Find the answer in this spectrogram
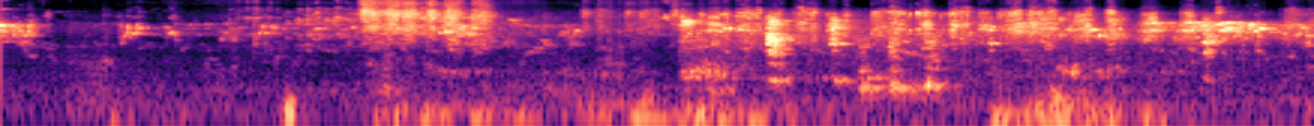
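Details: A dense, chattering wash of high budgie chirps and scratchy warbles while the birds eat, building after a quieter start, with light fluttering and rustling.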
